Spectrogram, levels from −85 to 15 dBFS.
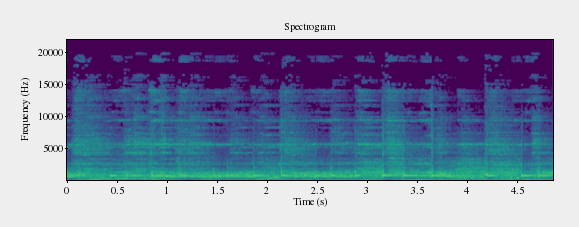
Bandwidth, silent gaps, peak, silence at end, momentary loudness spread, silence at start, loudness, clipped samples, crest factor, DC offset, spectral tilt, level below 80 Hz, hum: over 20 kHz; none; 0 dBFS; 0 s; 2 LU; 0 s; -15 LUFS; under 0.1%; 14 dB; under 0.1%; -3 dB/octave; -26 dBFS; none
